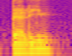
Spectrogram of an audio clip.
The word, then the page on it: Berlin: German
